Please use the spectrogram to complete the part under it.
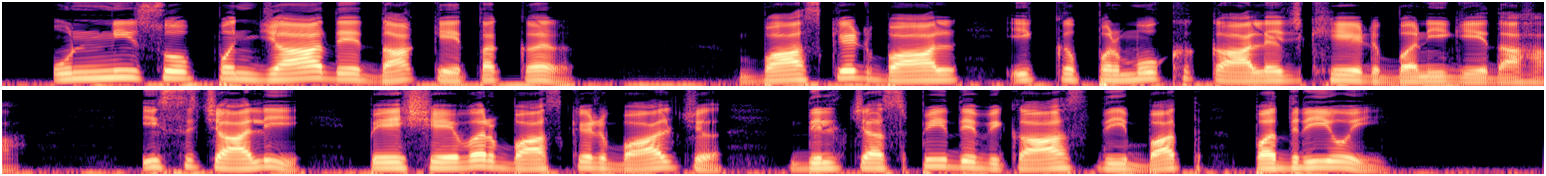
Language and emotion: Dogri, neutral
